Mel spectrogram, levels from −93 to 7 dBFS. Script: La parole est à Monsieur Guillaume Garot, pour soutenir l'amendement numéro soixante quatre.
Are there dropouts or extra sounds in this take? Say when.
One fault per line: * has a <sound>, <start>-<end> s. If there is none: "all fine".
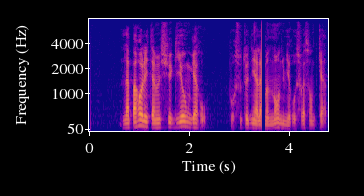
* has a dropout, 3.5-3.5 s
